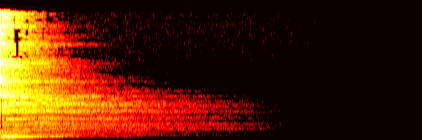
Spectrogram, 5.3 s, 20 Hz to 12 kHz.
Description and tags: A custom-made ride cymbal created by master cymbal smith Mike Skiba. This one measures 20.5 inches. Recorded with stereo PZM mics. The bow and wash samples are meant to be layered together to create different velocity strikes.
